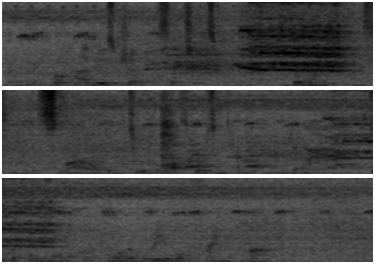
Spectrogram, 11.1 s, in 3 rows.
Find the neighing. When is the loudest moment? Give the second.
3 s.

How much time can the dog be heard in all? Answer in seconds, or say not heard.
2 s.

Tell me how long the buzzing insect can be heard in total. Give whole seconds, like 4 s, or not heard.
11 s.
